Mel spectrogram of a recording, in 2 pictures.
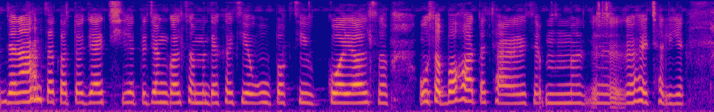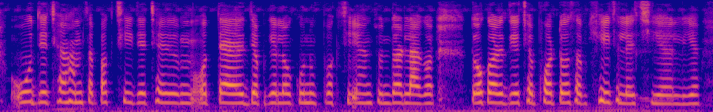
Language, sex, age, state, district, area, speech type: Maithili, female, 30-45, Bihar, Araria, rural, spontaneous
